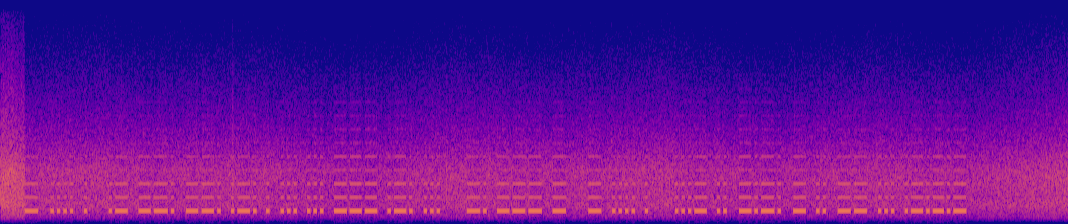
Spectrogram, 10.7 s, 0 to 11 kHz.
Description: Morse code, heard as a keyed tone, hand-sent with a bug key, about 37 wpm, 670 Hz, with radio static. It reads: THE AGGRESSORS NOT THE VICTIMS.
